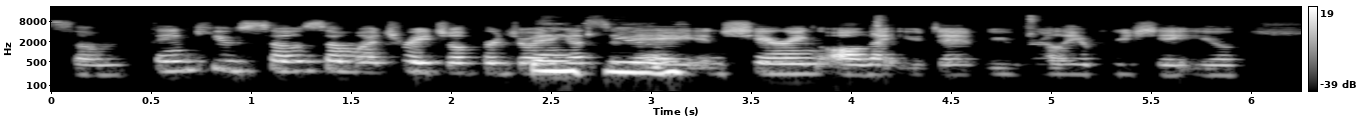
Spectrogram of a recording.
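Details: Adult woman speaking; normal speech.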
